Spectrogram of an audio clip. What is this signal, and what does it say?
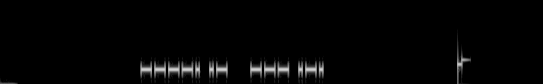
Morse code, heard as a keyed tone, about 36 wpm, 700 Hz. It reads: 9A OR
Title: Field Day Exchanges Encore - 35wpm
